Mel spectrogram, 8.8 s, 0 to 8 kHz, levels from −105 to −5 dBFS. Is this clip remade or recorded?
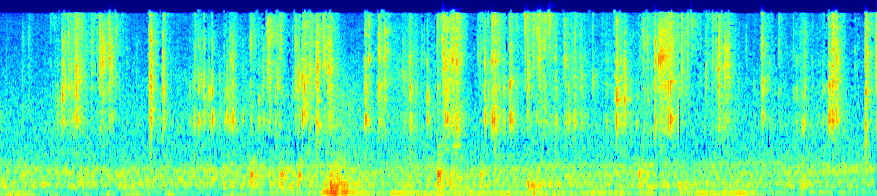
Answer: recorded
